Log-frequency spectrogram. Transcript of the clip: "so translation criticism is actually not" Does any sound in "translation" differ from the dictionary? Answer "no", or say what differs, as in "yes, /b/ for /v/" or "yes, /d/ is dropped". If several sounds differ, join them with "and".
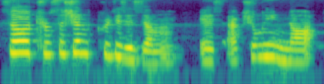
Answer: yes, /l/ is dropped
